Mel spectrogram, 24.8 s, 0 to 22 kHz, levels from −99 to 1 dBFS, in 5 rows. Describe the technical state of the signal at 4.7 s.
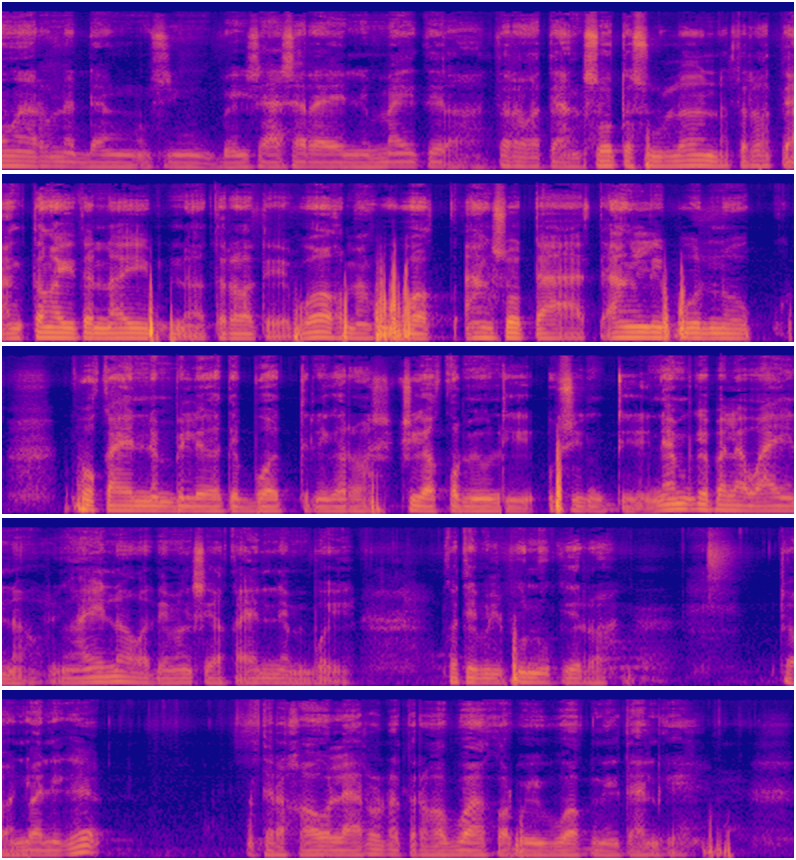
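At 4.74 s there is a brief burst of damaged data in the compressed stream: corrupted bytes make the decoder misread the frame and hunt for the next valid header, producing a short chirp or blip. A spectrogram shows a thin broadband vertical streak; the waveform shows an abrupt discontinuity.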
